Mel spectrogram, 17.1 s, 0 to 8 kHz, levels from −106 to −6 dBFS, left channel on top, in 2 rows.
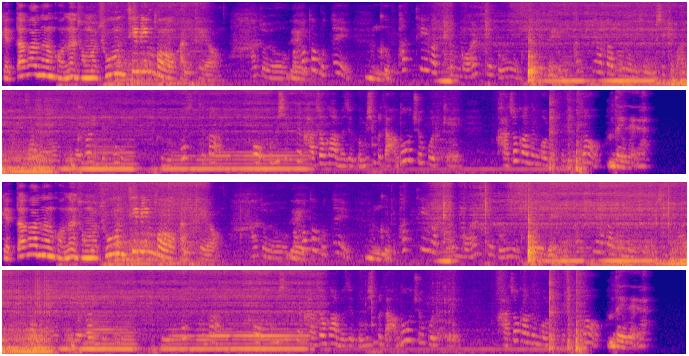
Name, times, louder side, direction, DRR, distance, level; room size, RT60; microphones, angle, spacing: voice 1, 0.0-3.2 3.6-3.8 4.5-4.8 6.6-7.0 9.5-9.8 16.1-16.6, right 1 dB, 20° left, -1 dB, 0.9 m, -35 dB
sound 1, 0.7-2.7 3.0-3.1 4.8-5.0 5.3-12.7 13.1-13.5 13.8-15.9, right 2 dB, 75° right, 0.6 m, -37 dB
voice 2, 3.1-14.3 14.7-16.6, left 2 dB, 90° left, 3 dB, 1.1 m, -45 dB
2.4 x 2.4 x 2.7 m, 0.22 s
head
